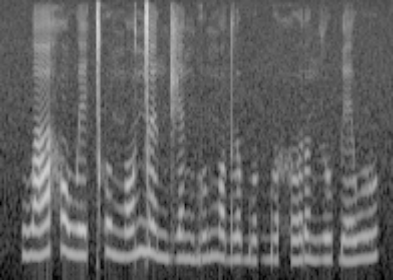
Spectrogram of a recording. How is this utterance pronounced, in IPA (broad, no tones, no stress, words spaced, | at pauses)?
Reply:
wahɔ weǀʰo ŋɔŋ͡ǀɛ nd͡ʒɛŋɡuŋɔ dlʊbʊɡ͡bʊ hʊɾʊ nzuɓewu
